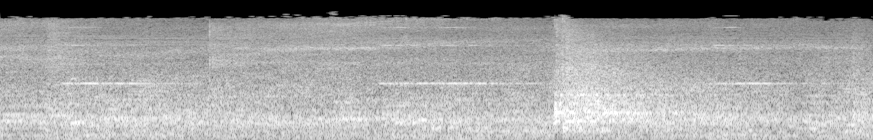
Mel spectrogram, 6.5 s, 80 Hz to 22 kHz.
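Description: High-pitched whine of 1/12-scale electric RC cars' brushless motors and gearing as they race on carpet, over a steady hall noise. A sudden loud noise about four seconds in fades over about a second.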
